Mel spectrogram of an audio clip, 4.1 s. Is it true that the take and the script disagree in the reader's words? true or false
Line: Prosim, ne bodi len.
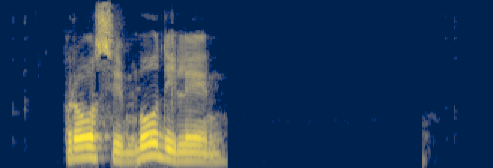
true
